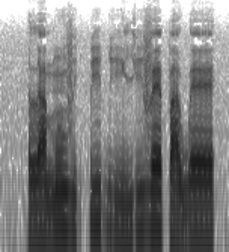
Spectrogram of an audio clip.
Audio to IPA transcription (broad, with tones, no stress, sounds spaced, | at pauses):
l a˨ m ũ˦ v i˨ k͡p i˦ ɓ iː˨ j i˦ v ɛ˦ p a˨ w ɛ˦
